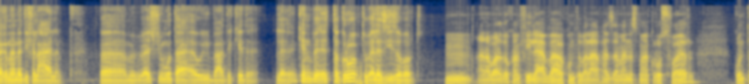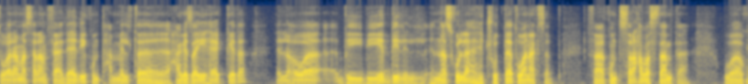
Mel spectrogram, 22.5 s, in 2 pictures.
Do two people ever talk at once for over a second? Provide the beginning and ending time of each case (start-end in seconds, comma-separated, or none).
none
